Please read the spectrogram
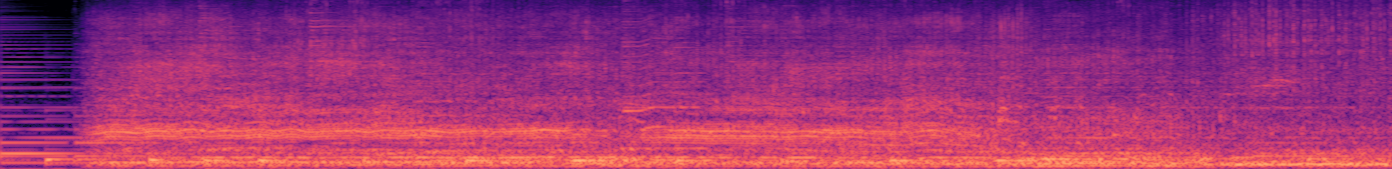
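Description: Acoustic guitar music cuts off about half a second in. It gives way to the engines of trucks driving across a mud field, a loud steady drone that wavers a little in pitch.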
